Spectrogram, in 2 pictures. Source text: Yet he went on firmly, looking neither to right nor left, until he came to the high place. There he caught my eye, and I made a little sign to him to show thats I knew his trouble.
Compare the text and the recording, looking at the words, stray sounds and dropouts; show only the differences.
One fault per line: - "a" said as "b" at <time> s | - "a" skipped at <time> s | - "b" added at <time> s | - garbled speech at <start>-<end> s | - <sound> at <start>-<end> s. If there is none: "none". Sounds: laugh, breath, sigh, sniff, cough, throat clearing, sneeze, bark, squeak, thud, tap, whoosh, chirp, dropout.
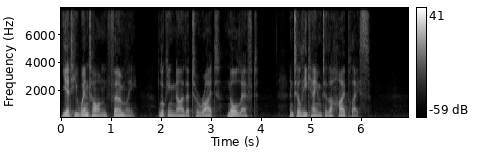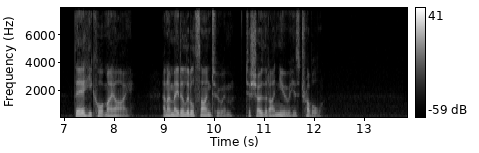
- "thats" said as "that" at 11.0 s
